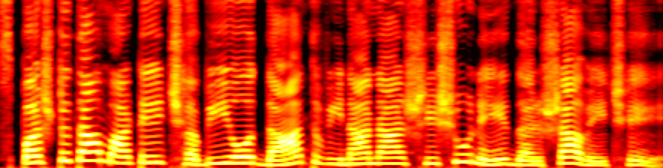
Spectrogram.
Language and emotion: Gujarati, neutral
